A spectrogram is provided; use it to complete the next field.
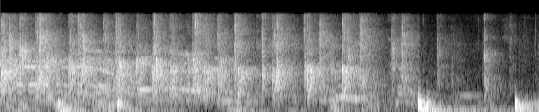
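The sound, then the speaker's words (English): A crowd claps steadily to welcome a musician to the stage, a dense wash of hand claps with a few sharper individual claps near the end, lively, with some cheering voices mixed in. “Clap your hands together, everybody,”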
